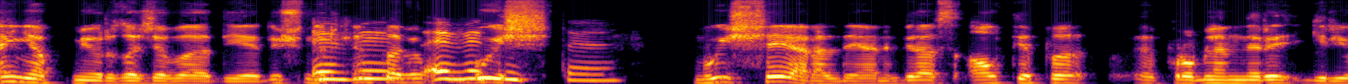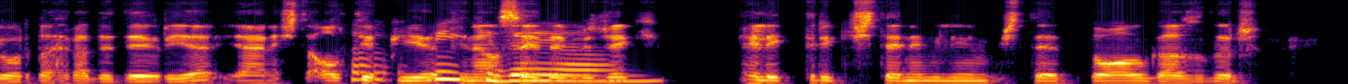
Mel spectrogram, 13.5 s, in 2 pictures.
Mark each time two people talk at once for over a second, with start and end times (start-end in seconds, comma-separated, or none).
1.6-2.8, 8.4-10.1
